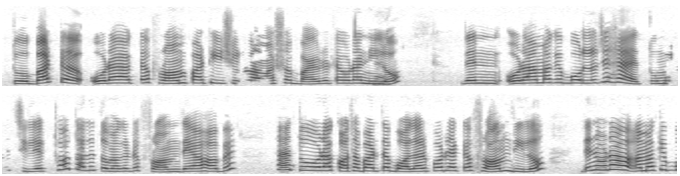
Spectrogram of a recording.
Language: Bangla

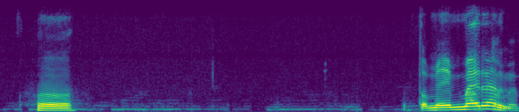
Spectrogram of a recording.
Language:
Odia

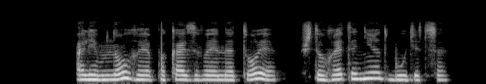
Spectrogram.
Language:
Belarusian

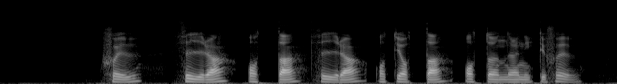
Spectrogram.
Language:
Swedish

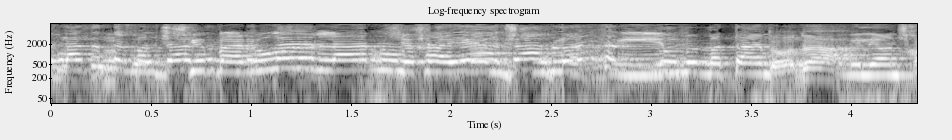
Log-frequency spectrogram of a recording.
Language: Hebrew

